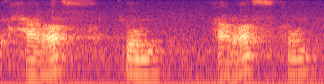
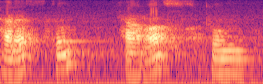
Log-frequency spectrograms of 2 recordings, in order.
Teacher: If the ta is thin, the sad is thick. So when we follow the sad by a thin letter, make sure to keep the sad thick. · Shown in: first take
